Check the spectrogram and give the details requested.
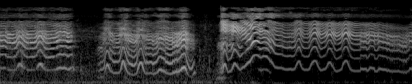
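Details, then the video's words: A captive masked palm civet at a tropical zoo gives high, wavering squeals in three bursts, a sign of irritation. "イライラ中のハクビシン！！ついにブチギレ！？高い鳴き声を出している理由は？？"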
